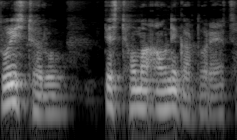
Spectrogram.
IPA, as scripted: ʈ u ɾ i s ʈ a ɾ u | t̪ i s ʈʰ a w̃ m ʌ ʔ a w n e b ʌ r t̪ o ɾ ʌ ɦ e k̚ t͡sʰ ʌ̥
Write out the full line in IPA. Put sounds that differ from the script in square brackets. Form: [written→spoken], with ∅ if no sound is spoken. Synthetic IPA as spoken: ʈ u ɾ i s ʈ [a→ʌ] ɾ u | t̪ [i→e] s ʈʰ a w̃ m [ʌ→a] ʔ a w n e [b→ɡ] ʌ r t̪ o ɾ ʌ ɦ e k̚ t͡sʰ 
